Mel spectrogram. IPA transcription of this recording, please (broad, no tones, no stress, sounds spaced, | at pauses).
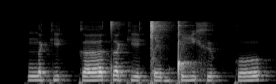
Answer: ŋ ɐ kʲ e kː ɐː t ɐ kʲ e ǀ e b ǃ i xʲ o kː o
